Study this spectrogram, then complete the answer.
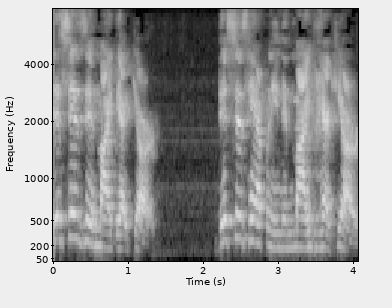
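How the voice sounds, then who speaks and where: A woman speaks loudly at a moderate pace, her pitch in the medium range. Her pitch swings very widely. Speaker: resident making public comment. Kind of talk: public comment at town meeting. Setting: town council meeting room.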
